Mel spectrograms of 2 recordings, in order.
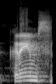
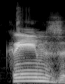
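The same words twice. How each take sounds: First: क्रीम्स with a hissed s at the end; wrong S ending. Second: क्रीम्स with a buzzed z at the end; voiced Z ending. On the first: Teacher shows the reading to avoid, क्रीम्स with final s. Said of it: "नहीं पढ़ा जाएगा". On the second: Teacher reads the word for learners, क्रीम्स with final z. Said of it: "क्रीम्स नहीं पढ़ा जाएगा". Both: Shown as a demonstration.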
